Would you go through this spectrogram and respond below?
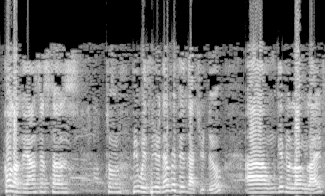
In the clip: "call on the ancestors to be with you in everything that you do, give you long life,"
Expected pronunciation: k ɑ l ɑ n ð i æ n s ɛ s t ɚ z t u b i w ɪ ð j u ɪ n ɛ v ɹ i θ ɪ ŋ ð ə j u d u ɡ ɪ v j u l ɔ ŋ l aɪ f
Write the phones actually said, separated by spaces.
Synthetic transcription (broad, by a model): k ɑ l ɑ n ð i æ n s ɛ s t ɚ z t u b i w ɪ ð j u ɪ n ɛ v ɹ i θ ɪ ŋ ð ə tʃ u d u ɡ ɪ v j u l ɔ ŋ l aɪ f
